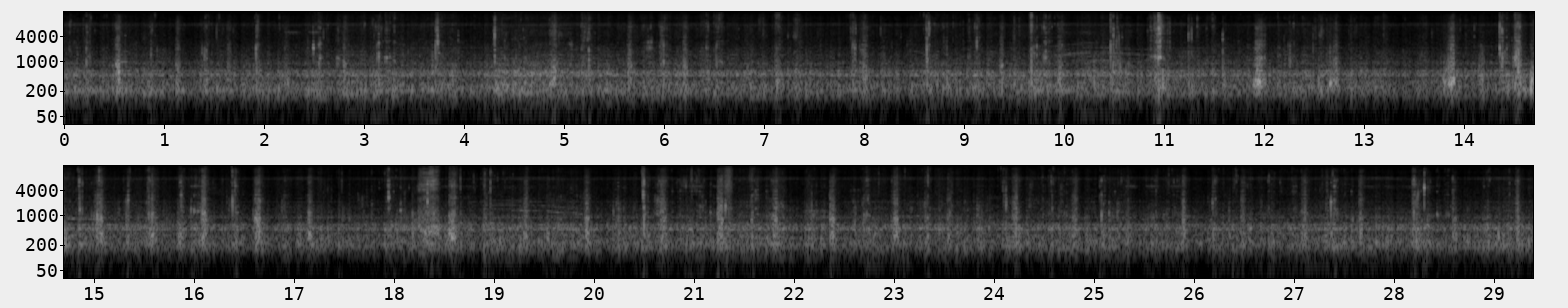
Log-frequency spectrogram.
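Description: A person chewing and crunching food close to a clip-on microphone, with irregular small clicks and mouth smacks while eating rice and crispy fried bits by hand.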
